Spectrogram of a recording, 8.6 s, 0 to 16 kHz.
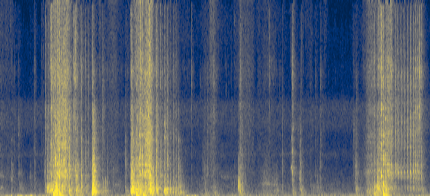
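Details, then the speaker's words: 1964 Honda CT200 Trail 90 after sitting 50+ years, first kick-start attempt, no chain, little fuel: three kicks, each a short clattering turnover that dies; seems to have compression but won't fire. "Sounds good. Sounds like it's got compression."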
